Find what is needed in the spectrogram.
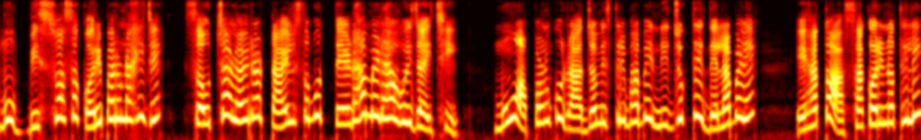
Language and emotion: Odia, angry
